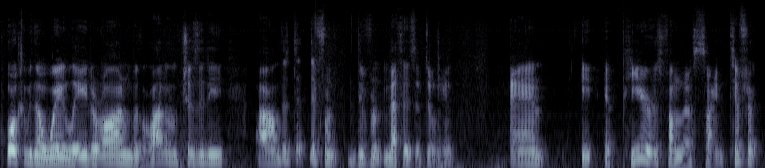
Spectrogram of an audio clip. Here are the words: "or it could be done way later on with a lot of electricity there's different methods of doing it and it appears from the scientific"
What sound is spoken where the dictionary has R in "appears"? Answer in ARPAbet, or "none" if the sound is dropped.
R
